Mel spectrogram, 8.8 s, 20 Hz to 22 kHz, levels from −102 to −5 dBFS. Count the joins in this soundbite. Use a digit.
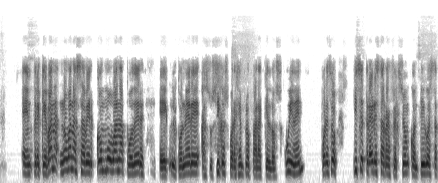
2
